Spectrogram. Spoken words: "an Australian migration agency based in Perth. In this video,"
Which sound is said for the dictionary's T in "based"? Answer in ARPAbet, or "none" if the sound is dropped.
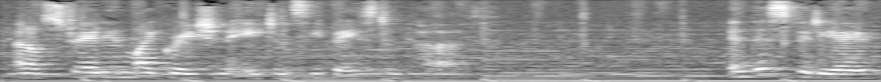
T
